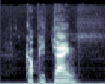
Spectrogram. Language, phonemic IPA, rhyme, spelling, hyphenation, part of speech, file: Dutch, /kaː.piˈtɛi̯n/, -ɛi̯n, kapitein, ka‧pi‧tein, noun, Nl-kapitein.ogg
- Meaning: 1. captain (person in command of a ship) 2. captain (military officer) 3. Amerindian or Maroon tribal village chief 4. leader of an ethnic group appointed or recognised by Dutch colonial authorities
